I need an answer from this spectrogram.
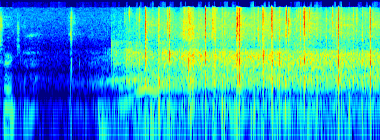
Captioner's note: applause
